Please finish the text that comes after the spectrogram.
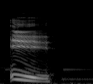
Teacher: You're making an E noise, but you're pushing it through rounded lips.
